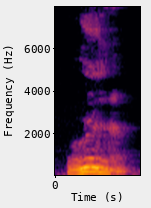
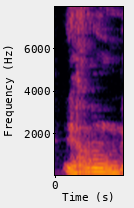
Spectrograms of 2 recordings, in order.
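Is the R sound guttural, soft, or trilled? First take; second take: soft; guttural. First: The R is soft, with no roll or rasp. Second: The R is made deep in the throat. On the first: "in English is" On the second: "the R in French is here"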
